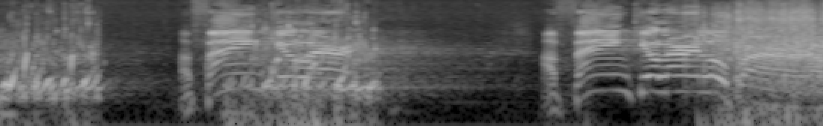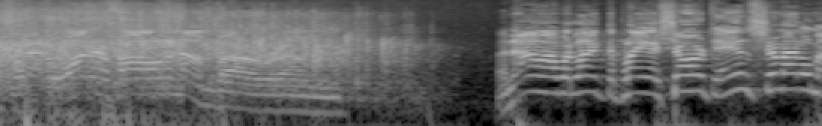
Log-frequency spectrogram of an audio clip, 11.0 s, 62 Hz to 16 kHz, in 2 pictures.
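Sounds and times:
bubbling sound effect with gurgling watery pops: 0.0s - 0.8s, 1.5s - 2.8s
speech: 1.2s - 2.7s, 3.6s - 7.6s, 8.8s - 10.9s.

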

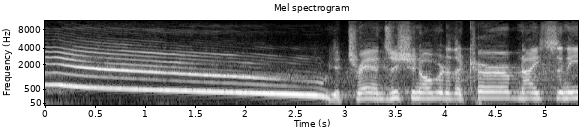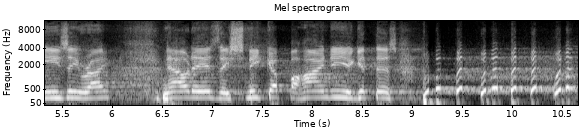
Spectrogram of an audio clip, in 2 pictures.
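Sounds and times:
voice imitating a soothing police siren: 0.0s - 2.9s
speech: 2.9s - 9.2s
laughter: 9.0s - 10.6s.

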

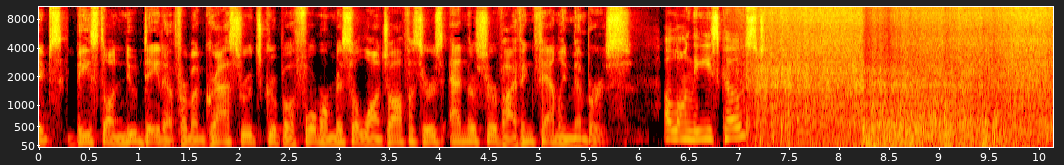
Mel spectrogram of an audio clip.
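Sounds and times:
speech: 0.0s - 9.7s
steady roar of heavy rain in Reading, Pennsylvania: 7.0s - 10.1s
thunder rolling in a thunderstorm in Reading, Pennsylvania: 7.0s - 10.1s.

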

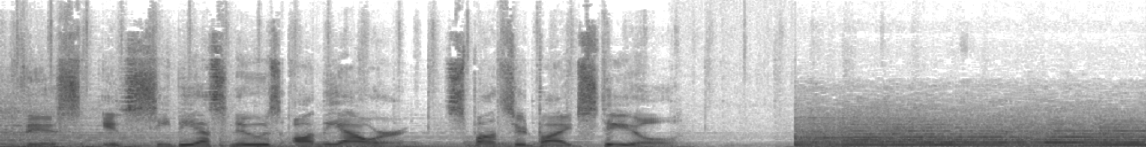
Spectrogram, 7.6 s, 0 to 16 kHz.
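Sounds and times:
speech: 0.2s - 4.6s
church bells ringing at a basilica: 5.3s - 7.6s.

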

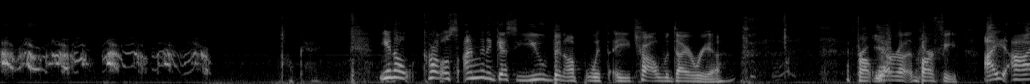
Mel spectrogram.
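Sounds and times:
distant dog barking: 0.0s - 2.2s
low hum: 0.0s - 10.2s
speech: 3.8s - 7.6s, 8.6s - 10.2s.

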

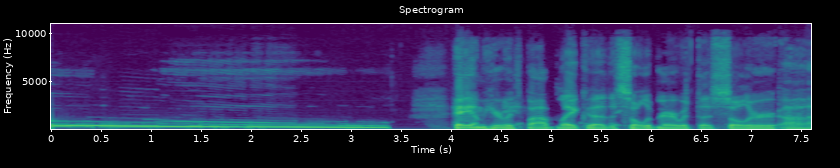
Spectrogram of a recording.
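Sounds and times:
person imitating a wolf howl: 0.0s - 3.4s
speech: 4.0s - 7.5s.

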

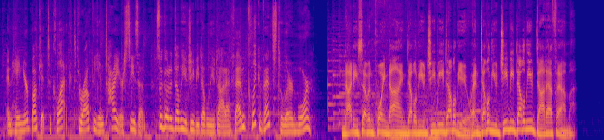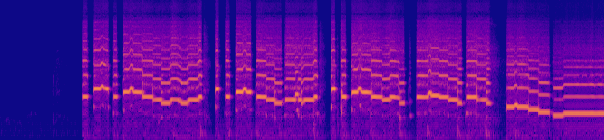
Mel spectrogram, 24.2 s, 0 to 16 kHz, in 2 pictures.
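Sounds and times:
speech: 0.1s - 11.6s
tin whistle playing a quick lilting melody: 13.8s - 24.1s.

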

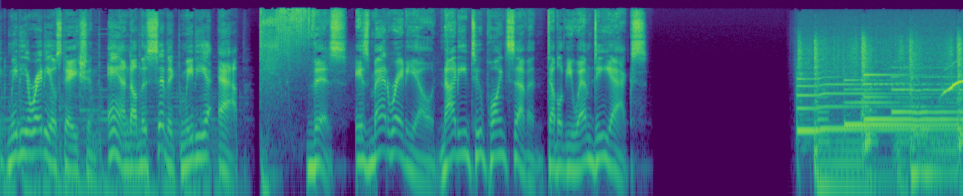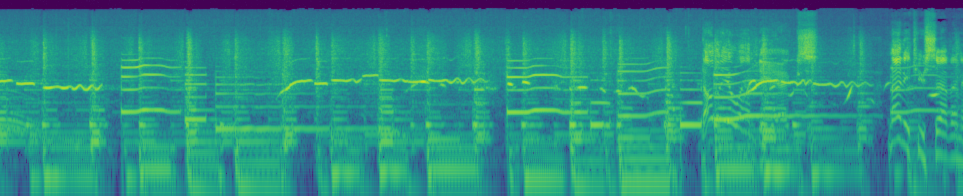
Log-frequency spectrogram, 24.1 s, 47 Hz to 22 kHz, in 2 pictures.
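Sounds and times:
upbeat band track with drums and bass: 0.0s - 3.0s, 10.0s - 24.0s
speech: 0.1s - 3.1s, 3.8s - 8.1s, 23.4s - 24.0s
whistled melody: 10.0s - 24.0s.

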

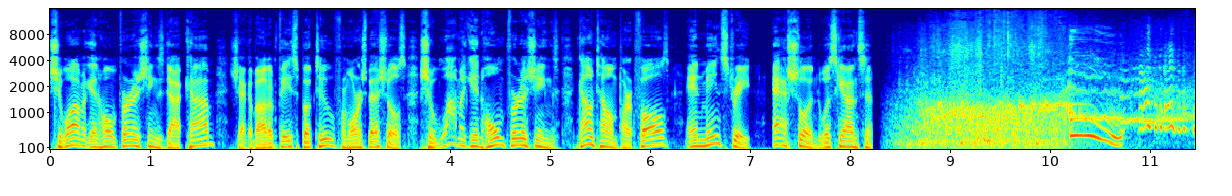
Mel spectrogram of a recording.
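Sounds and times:
speech: 0.0s - 9.0s
turkey gobbling: 8.6s - 11.4s.

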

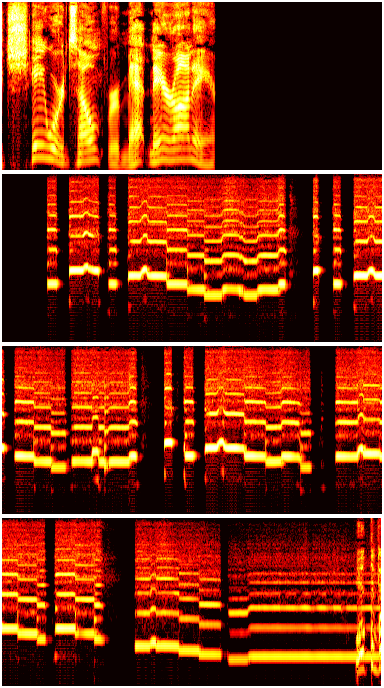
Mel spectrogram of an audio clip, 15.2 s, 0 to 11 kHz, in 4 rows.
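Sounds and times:
speech: 0.0s - 2.2s
tin whistle playing a lively ornamented melody: 4.3s - 15.1s.

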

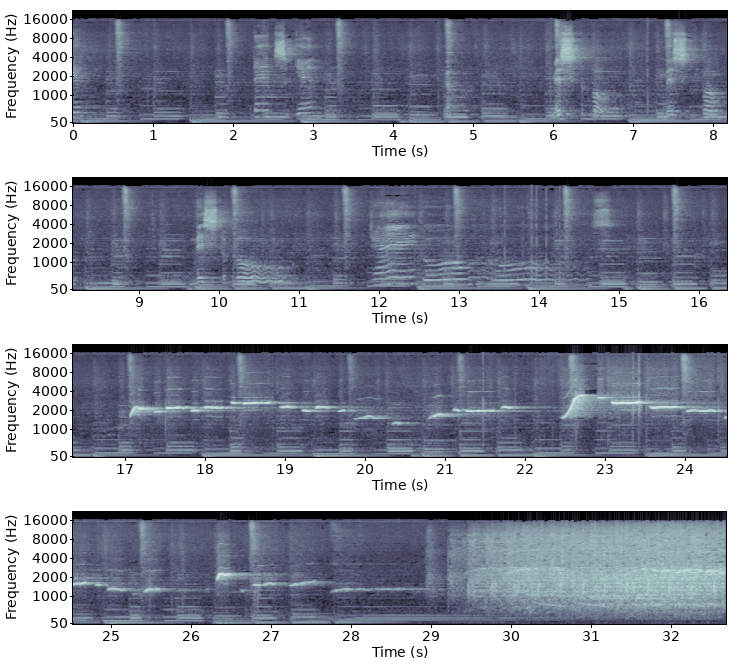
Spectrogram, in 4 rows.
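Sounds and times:
music: 0.0s - 32.6s
speech: 6.0s - 9.0s, 9.7s - 12.3s
high whistled notes gliding: 17.0s - 30.7s, 31.5s - 32.6s
large concert crowd applauding and cheering: 28.9s - 32.6s.

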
